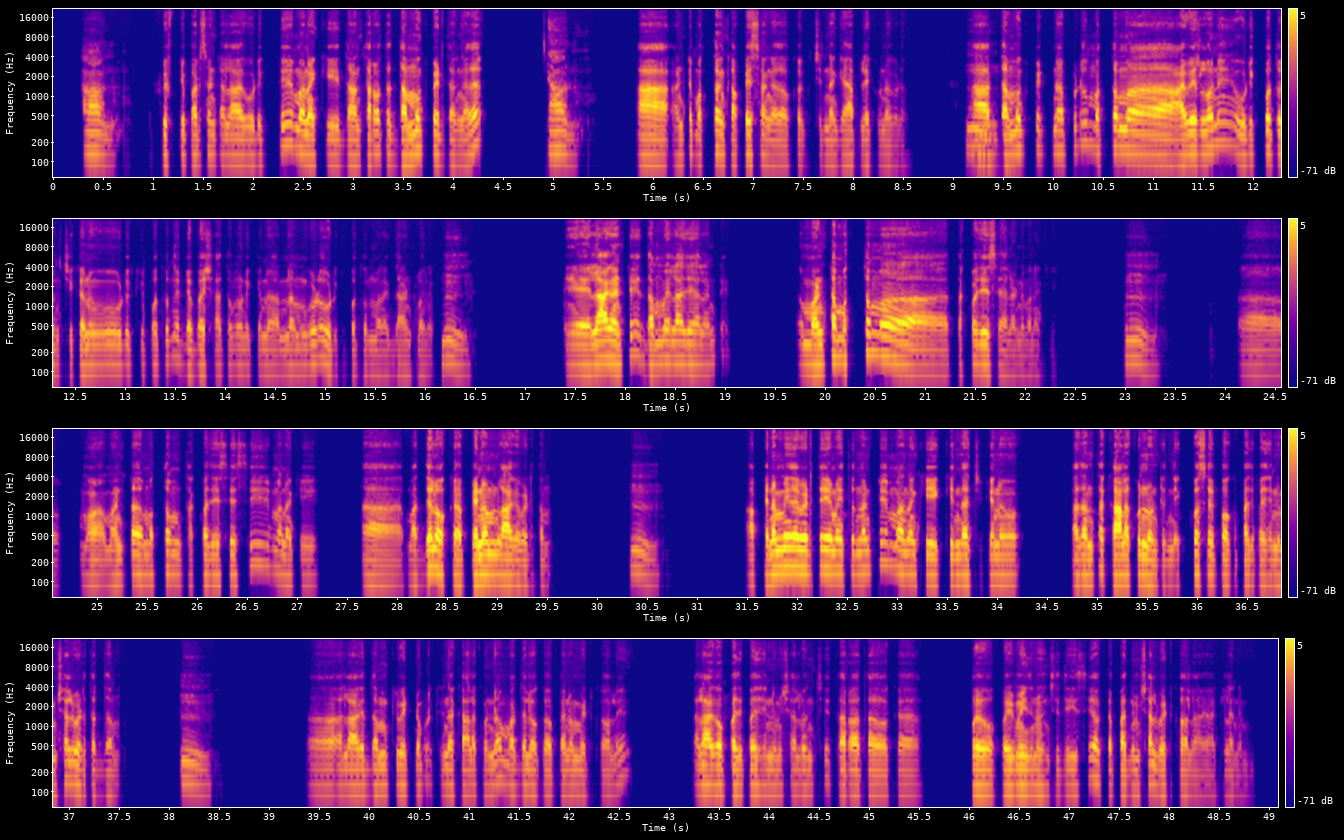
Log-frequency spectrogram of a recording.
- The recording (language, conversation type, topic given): Telugu, podcast, వంటను కలిసి చేయడం మీ ఇంటికి ఎలాంటి ఆత్మీయ వాతావరణాన్ని తెస్తుంది?
- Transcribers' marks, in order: tapping; in English: "ఫిఫ్టీ పర్సెంట్"; in English: "గ్యాప్"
